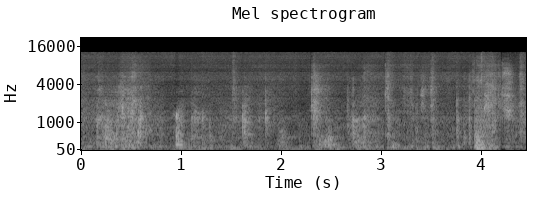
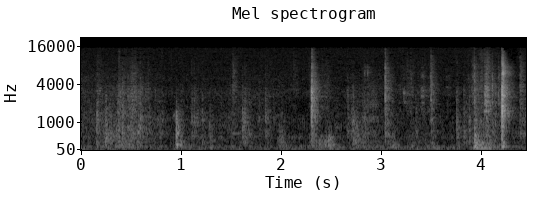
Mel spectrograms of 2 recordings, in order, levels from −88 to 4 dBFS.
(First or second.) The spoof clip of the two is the first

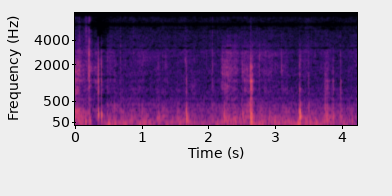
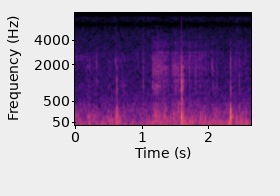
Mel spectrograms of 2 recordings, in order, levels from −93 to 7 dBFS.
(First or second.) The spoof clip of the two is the first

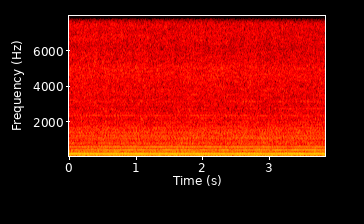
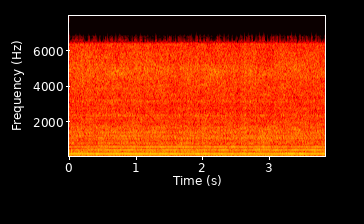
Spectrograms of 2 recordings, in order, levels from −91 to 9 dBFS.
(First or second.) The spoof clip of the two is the second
